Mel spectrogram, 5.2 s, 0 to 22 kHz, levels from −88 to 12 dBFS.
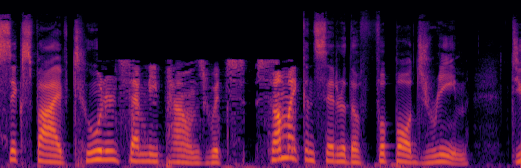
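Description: Adaptive stream at a lower bitrate, 0.98 to 2.98 s in this speech clip: treble abruptly vanishes above 5 kHz with rising codec artefacts and no gap, which fits a seamless switch from 96 kbit/s to 16 kbit/s AAC.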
